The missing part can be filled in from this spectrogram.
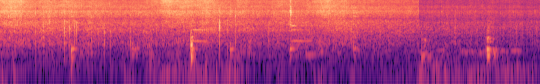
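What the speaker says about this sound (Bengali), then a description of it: "এবার একটু ভেজে নেব" Food crackles and sizzles in a hot pan, with a soft continuous hiss and a few occasional clinks of a spoon against the pan.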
